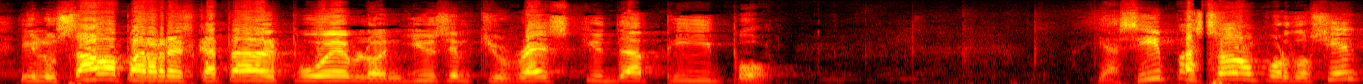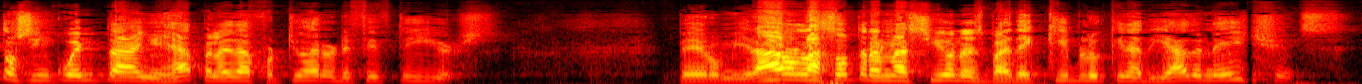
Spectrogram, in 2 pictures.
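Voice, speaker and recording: Man, bishop preaching, bilingual sermon, high-pitched, animated. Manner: switches between Spanish and English, animated with laughs.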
